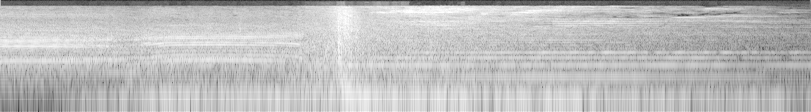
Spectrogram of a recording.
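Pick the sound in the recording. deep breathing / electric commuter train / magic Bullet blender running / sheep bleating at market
sheep bleating at market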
